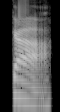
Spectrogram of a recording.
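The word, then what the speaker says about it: 까: Or ka. One more time. Ka, ka, ka. But it's more likely read as ka. To pronounce it correctly, pull your jaw as you speak.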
